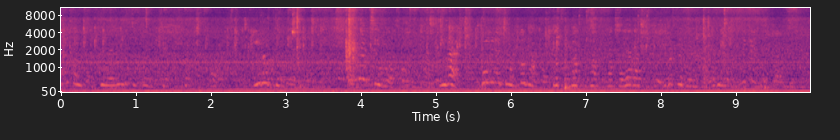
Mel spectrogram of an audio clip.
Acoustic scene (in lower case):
crowded indoor space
